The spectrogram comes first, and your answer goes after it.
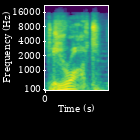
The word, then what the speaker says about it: draught: It is a draught but you don't spell it like the NFL draft. You spell it draught.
